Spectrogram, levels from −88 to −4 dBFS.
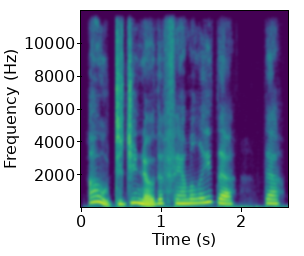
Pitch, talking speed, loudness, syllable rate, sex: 250 Hz, 160 wpm, -15 LUFS, 5.2 syllables/s, female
